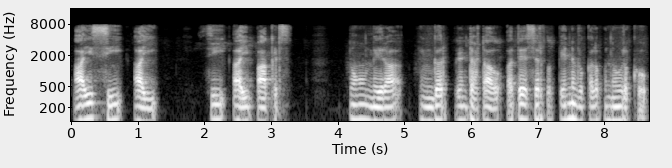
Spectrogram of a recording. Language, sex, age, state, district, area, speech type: Punjabi, male, 45-60, Punjab, Tarn Taran, rural, read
